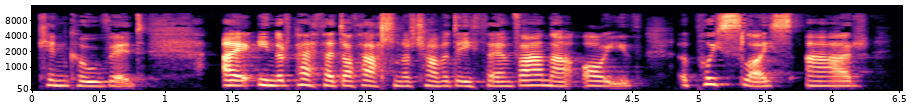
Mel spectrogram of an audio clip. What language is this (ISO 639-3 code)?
cym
